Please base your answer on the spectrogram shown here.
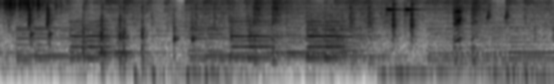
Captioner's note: exciting music; door knocking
